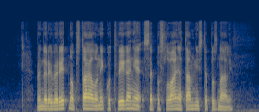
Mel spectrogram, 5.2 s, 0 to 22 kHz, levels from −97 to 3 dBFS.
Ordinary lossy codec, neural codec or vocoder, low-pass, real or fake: none; vocoder, 22.05 kHz, 80 mel bands, WaveNeXt; 9.9 kHz; fake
